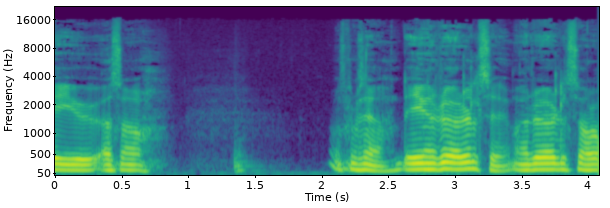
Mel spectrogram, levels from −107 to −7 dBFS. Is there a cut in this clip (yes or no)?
no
